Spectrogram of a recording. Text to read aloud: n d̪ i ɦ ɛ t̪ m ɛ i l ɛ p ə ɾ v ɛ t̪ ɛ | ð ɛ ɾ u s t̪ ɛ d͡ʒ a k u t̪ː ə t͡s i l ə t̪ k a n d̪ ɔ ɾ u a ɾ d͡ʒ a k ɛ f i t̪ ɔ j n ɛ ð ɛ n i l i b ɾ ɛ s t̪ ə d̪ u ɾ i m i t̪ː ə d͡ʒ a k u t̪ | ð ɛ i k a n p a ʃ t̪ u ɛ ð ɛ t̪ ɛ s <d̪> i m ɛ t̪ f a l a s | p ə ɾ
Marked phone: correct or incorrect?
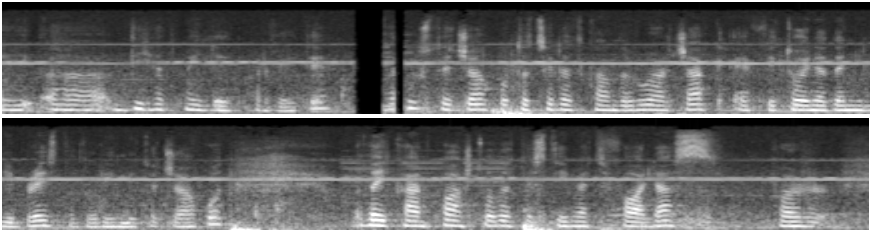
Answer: incorrect: t̪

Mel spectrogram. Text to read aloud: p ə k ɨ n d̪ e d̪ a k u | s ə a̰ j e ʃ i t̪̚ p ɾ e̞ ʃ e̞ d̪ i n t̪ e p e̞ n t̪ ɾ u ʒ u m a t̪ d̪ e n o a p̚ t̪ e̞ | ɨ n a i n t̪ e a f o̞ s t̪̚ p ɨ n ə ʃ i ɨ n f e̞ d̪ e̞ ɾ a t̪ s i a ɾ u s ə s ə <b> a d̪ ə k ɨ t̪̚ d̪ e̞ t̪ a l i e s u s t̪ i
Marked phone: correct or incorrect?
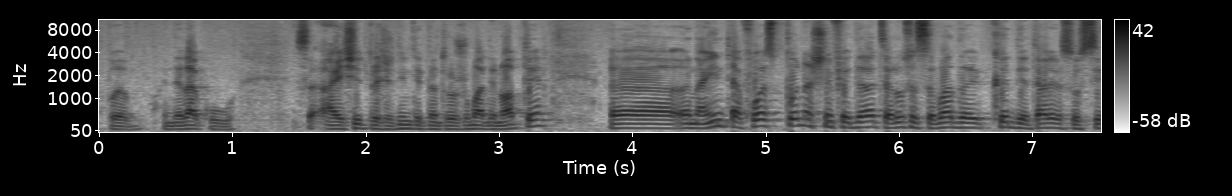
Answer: incorrect: v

